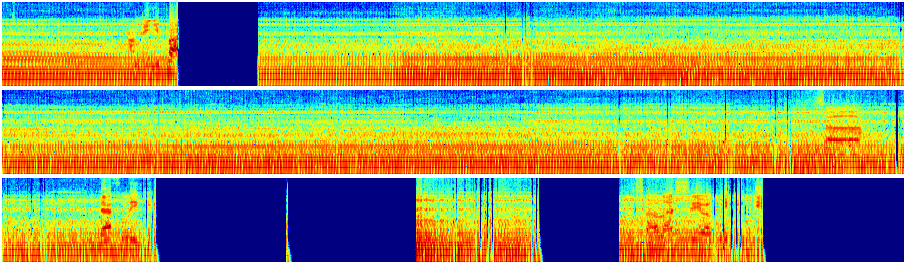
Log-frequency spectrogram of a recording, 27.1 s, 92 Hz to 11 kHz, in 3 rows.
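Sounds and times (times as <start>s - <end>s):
scooter engine pulling hard: 0.0s - 1.8s, 2.6s - 19.6s, 22.2s - 23.4s, 24.2s - 25.6s.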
